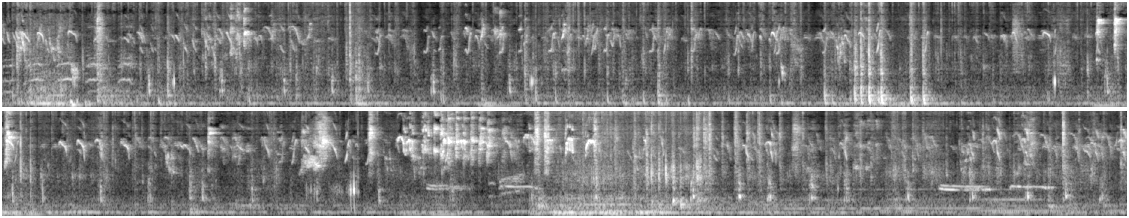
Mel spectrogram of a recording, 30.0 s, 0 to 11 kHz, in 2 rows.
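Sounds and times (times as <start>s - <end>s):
hen clucking: 0.0s - 9.0s, 13.5s - 30.0s
chicks peeping: 0.0s - 30.0s.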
